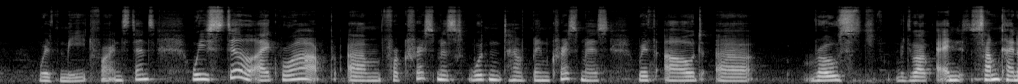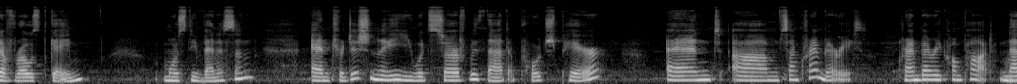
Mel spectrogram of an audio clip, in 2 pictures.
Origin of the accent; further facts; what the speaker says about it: Berlin, Germany; English is a second language; My mother, I grew up in Berlin. My mother would never, ever cook sauerbraten.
